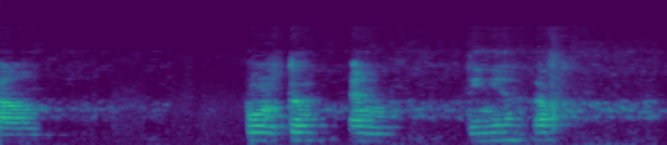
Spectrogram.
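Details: Patient with nonfluent variant primary progressive aphasia continuing a picture description task; finding: nonfluent speech in nonfluent variant primary progressive aphasia.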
